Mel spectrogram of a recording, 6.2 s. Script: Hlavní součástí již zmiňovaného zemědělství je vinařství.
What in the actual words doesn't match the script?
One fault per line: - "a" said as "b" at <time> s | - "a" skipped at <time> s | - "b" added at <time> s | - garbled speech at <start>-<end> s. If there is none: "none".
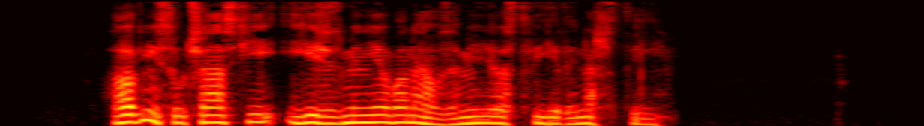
none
